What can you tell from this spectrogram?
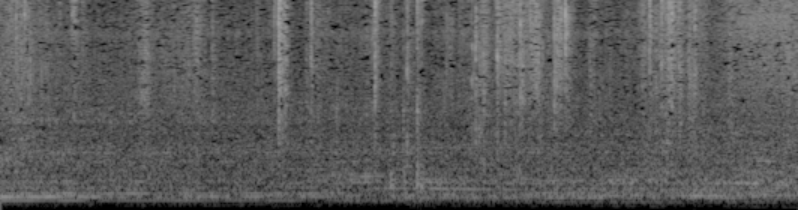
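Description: Scattered crinkling and rustling of a black plastic packing bag being pulled from a cardboard box and handled, with a few light knocks of handling. A faint steady low hum runs underneath.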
